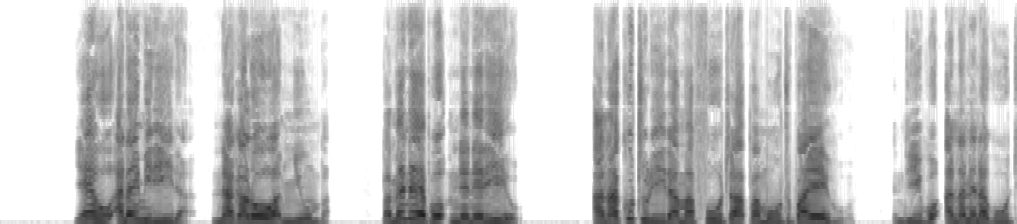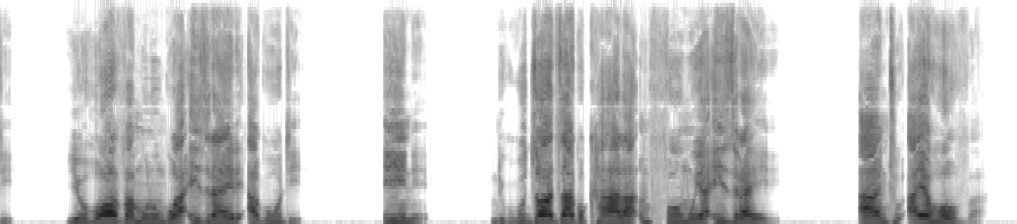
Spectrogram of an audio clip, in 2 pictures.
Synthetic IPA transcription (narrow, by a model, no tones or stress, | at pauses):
jɛhuʔanaimiɾiɾa̰ | nakalɔwam̩ɲuːmba | pamɛnɛpɔm̩nɛnɛɾiːjɔ̰ | anakʰutʰuliɾamafutapamut̬upajɛːɦṵ | ndip̬ɔʔananɛnak̬uːtḭ | jɛɦɔvamuluŋɡuwaʔis̬ɾaɛliʔak̬uːtḭ | inɛ̰ | ndikukud͡zɔd͡zak̬ukʰalaɱfumujaʔis̬ɾaɛːli | antʰuʔajɛɦɔːva̰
